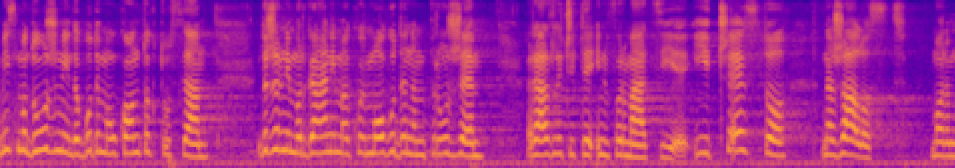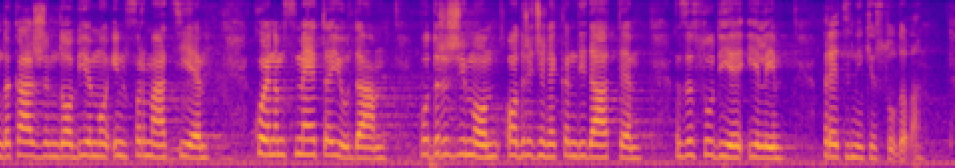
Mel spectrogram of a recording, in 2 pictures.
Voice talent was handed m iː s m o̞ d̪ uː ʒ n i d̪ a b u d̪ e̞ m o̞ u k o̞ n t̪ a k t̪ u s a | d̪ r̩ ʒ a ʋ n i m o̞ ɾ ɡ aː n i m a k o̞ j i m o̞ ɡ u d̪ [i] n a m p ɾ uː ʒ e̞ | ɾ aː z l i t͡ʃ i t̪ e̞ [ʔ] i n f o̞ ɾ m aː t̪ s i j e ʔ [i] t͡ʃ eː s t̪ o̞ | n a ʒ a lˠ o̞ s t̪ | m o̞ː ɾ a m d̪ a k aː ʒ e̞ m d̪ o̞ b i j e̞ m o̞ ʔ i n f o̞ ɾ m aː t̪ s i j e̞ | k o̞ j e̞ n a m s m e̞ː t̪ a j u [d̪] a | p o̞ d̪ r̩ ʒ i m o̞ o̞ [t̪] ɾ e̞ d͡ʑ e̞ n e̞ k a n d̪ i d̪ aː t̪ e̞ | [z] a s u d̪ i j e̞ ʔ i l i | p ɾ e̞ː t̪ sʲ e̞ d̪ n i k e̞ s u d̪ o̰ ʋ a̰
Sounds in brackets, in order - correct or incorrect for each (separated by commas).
incorrect, correct, correct, correct, incorrect, correct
